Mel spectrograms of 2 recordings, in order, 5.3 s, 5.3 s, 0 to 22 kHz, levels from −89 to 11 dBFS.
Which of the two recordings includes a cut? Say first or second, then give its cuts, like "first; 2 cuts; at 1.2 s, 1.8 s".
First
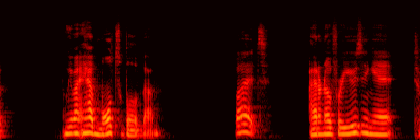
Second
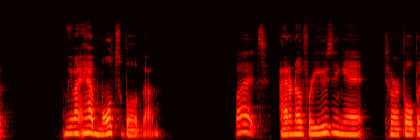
second; 1 cut; at 3.4 s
